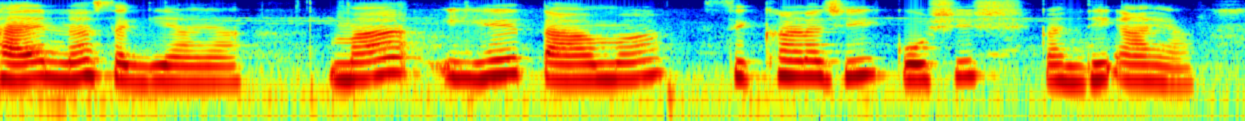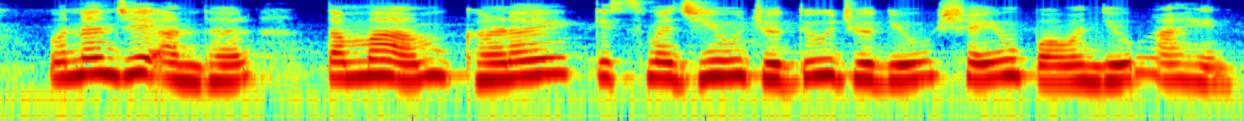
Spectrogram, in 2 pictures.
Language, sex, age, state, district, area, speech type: Sindhi, female, 18-30, Gujarat, Junagadh, rural, spontaneous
